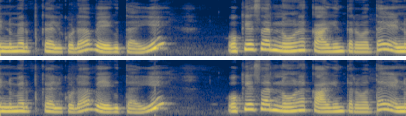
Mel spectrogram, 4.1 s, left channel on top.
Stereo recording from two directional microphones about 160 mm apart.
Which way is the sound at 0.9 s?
45° left (ahead or behind).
